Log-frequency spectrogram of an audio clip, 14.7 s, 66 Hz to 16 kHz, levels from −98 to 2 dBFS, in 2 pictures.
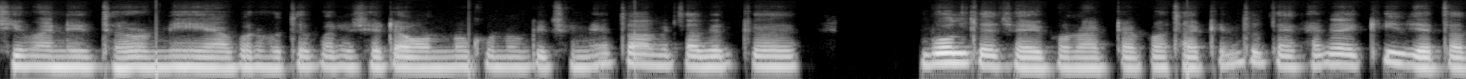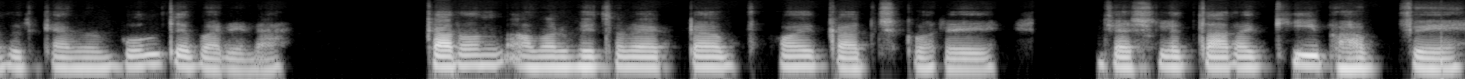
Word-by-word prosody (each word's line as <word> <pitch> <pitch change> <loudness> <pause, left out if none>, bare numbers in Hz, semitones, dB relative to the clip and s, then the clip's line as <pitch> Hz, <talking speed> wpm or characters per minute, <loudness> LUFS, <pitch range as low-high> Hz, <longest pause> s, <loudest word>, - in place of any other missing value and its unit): সীমা 165 -1 +1
নির্ধারণ 155 -1 +1
নিয়ে 160 -1 +3
আবার 155 +1 0
হতে 150 +1 -3
পারে 160 -1 -2
সেটা 155 0 +1
অন্য 150 0 -1 0.2
কোন 160 -2 -2 0.2
কিছু 155 0 -5
নিয়ে। 175 +5 -3
তো - - 0
আমি 175 - -2
তাদেরকে 165 +2 0 0.9
বলতে 205 -3 +7
চাই 150 -3 +3
কোন 150 -1 -1
একটা 150 +1 -4
কথা 155 0 -1
কিন্তু 210 +3 -5
দেখা 165 +1 -2
যায় 185 -2 +2
কি - - -3
যে 155 - +5
তাদেরকে 150 0 -2
আমি 150 0 -1 0.2
বলতে 175 +1 +1
পারি 135 -2 -2
না। - - -7 0.8
কারণ 175 +2 +5 0.2
আমার 160 0 +3
ভেতরে 155 0 +2
একটা 155 +1 -1 0.3
ভয় 165 -1 +2
কাজ 140 -1 +1 0.2
করে 145 -2 -2 0.7
যে 160 - -3
আসলে 155 +1 -1
তারা 155 0 +3
কি - - +1 0.2
ভাববে? 145 0 +1
155 Hz, 170 wpm, -21 LUFS, 150-165 Hz, 0.9 s, বলতে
